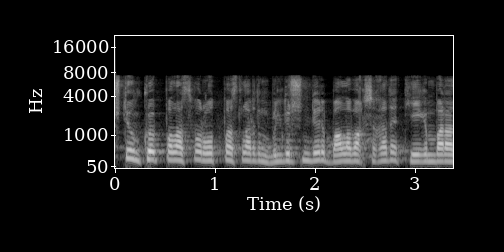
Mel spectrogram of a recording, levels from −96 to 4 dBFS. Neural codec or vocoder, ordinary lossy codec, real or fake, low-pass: none; none; real; 7.2 kHz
